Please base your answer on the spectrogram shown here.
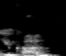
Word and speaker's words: UConn: Here at UConn, at the University of Connecticut, we call it UConn. And it's spelled UCONN. But if we were to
